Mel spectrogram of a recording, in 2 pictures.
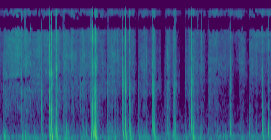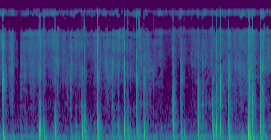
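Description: Long pink nails scratch and tap along dark brown leather pants bunched and folded in the hands, the soft material giving off a rapid, irregular string of short, dry clicks and scratchy taps. Each tap is brief with almost no ring, over a quiet, steady low hum.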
